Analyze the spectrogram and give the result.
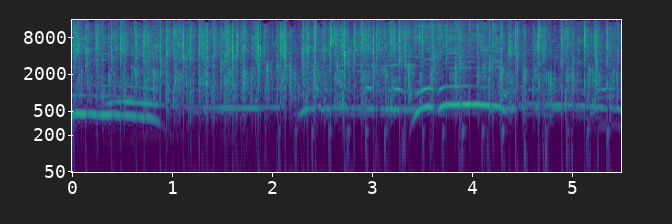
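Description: An audience applauds steadily for several seconds, a dense patter of many hands clapping, loud and unbroken, with voices whooping and calling out above the clapping.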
